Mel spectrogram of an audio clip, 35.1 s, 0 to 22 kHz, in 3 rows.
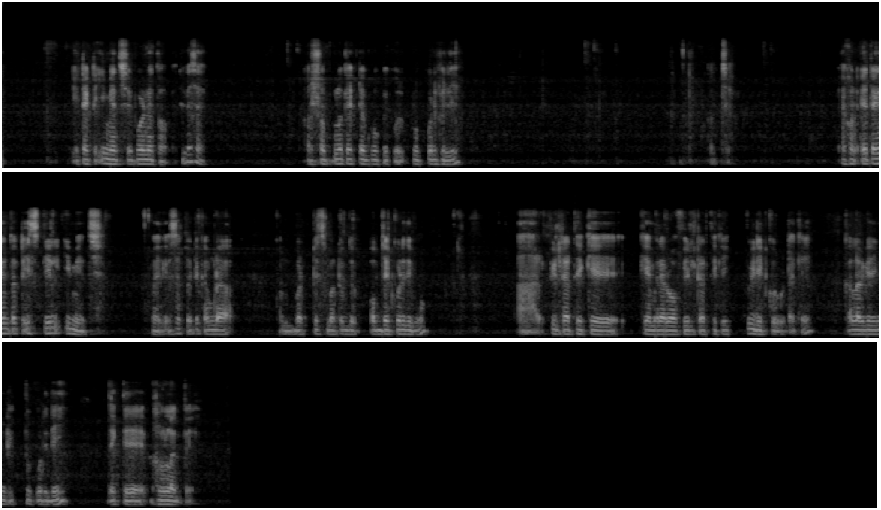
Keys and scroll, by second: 8.8 ctrl+shift+g, 30.5 Up, 31.9 Down.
